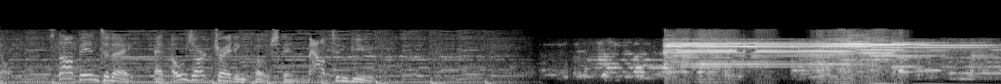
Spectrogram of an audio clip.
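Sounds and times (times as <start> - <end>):
speech: 0.6 - 3.9
basketball scoreboard buzzer ending the quarter: 6.6 - 10.0.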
